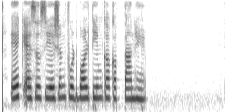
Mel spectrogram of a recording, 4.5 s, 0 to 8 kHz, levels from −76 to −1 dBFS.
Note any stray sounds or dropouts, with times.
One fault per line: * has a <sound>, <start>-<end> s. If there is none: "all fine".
all fine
